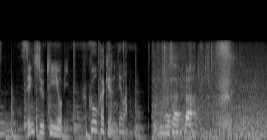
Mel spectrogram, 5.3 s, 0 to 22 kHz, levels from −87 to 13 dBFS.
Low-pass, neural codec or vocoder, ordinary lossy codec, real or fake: 7.2 kHz; codec, 16 kHz, 2 kbps, X-Codec, HuBERT features, trained on balanced general audio; none; fake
